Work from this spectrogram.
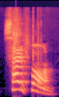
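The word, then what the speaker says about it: siphon: Chiffon মানে সাইফন। এই যে এখানে সুন্দর করে বলা আছে সাইফন, সাই, এটা এসআই মানে হচ্ছে সাইয়া, সাই FN, সাইফন।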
